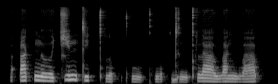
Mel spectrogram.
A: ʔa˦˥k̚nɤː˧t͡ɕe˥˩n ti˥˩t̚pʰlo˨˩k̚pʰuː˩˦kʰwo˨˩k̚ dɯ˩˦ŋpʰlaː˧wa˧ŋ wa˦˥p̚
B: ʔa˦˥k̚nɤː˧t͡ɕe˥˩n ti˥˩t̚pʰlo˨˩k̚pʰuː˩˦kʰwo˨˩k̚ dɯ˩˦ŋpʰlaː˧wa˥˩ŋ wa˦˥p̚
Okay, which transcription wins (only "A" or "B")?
A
